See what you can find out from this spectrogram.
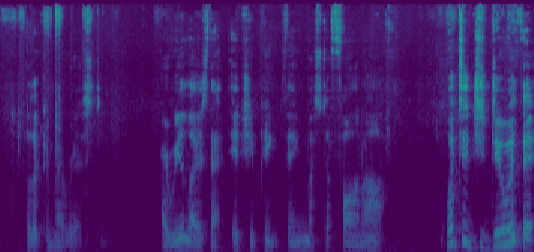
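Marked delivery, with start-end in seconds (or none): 4.4-5.4 very high, loud, sharp, cutting snap. Reading a story aloud, a girl demands where her bracelet went: snapping. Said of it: "Victoria snaps".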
